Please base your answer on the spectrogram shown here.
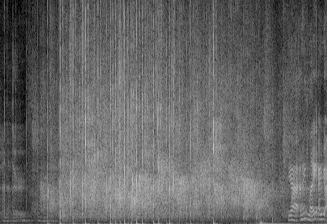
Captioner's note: applause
